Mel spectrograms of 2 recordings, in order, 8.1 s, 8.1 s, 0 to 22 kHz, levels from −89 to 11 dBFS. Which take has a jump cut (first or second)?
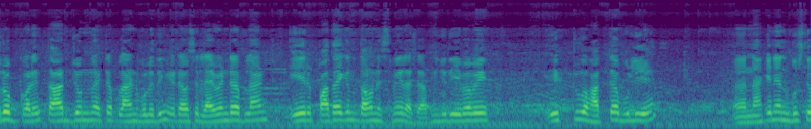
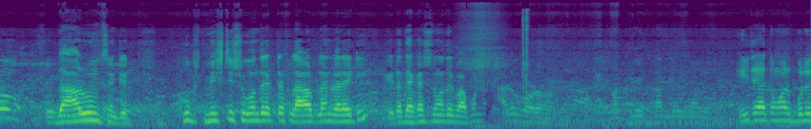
second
